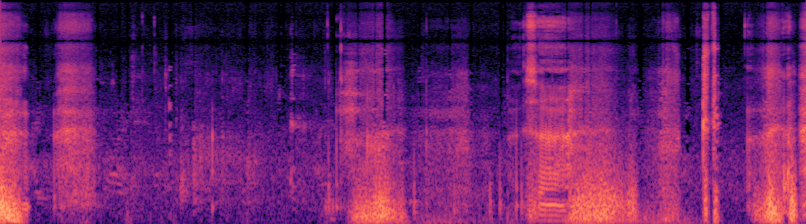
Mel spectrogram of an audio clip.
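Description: Voices in short bursts of speech or laughter, separated by quieter gaps.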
